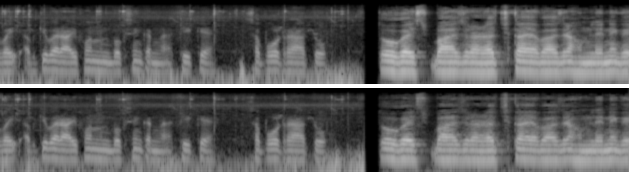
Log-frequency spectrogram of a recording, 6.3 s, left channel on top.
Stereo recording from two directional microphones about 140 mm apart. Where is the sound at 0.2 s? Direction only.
5° left (ahead or behind).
